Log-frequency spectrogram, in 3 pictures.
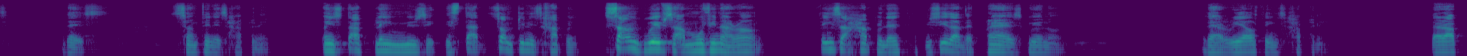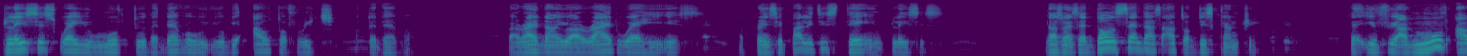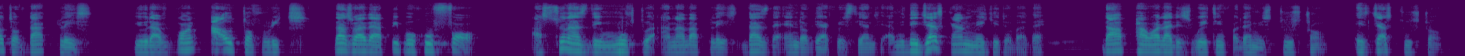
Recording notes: Preached at the FLOW Church.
